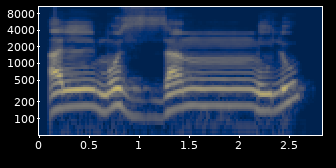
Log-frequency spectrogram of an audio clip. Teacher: میم مشدد ہے اس لیے یہاں غنہ بھی ہوگا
